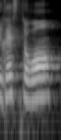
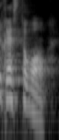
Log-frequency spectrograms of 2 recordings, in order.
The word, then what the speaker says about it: Restaurant: Im Restaurant darf man nicht rauchen. 자, 레스토랑 저건 프랑스어기 때문에 발음상 여러분들이 조금 낯설 수 있어요. 써 있는 거하고 철자하고 발음이 좀 다르죠?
